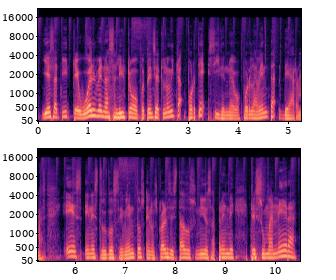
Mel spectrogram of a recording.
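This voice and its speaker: A man's voice: mid-range voice, normal speed, dark tone, no echo. A man hosting a conversational news commentary podcast, addressing listeners directly and asking them rhetorical questions. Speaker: podcast host. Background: background music.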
